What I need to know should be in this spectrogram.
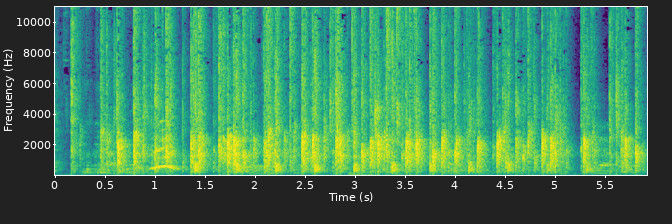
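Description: A man claps his hands quickly.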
